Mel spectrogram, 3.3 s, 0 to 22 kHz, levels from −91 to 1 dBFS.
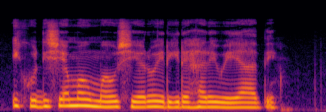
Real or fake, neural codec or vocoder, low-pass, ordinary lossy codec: real; none; 10.8 kHz; none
